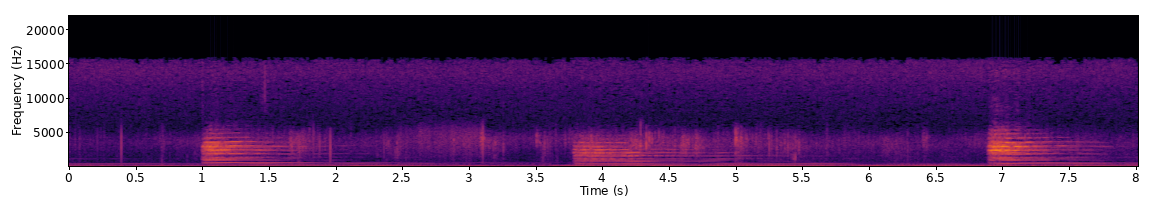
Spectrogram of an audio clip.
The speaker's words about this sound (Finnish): Tuusulan kirkon kaunissointuiset kellot kaikuvat syksyiseen iltaan. Niiden hiljaiset, verkkaiset soinnut kantautuvat yli runoilijan haudan.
